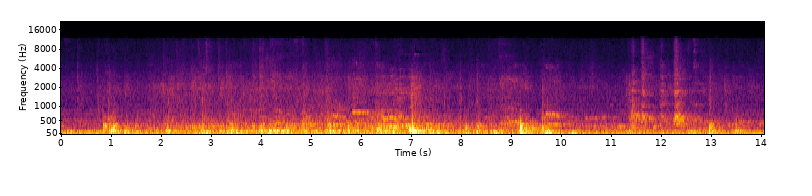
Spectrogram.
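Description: People shuffle and stand up from wooden pews with soft knocks.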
